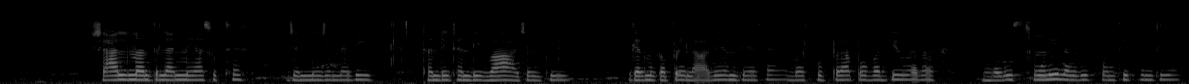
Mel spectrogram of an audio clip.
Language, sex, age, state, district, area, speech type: Dogri, female, 30-45, Jammu and Kashmir, Udhampur, rural, spontaneous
